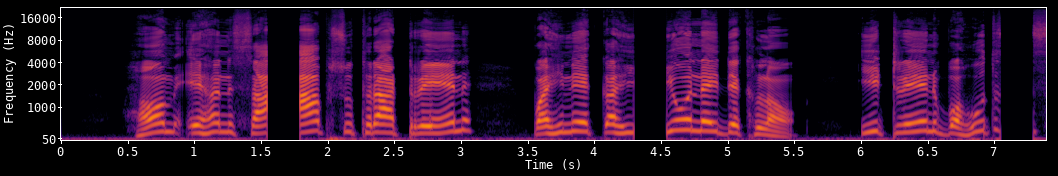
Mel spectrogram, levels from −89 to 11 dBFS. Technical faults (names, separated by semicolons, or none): gap between chunks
